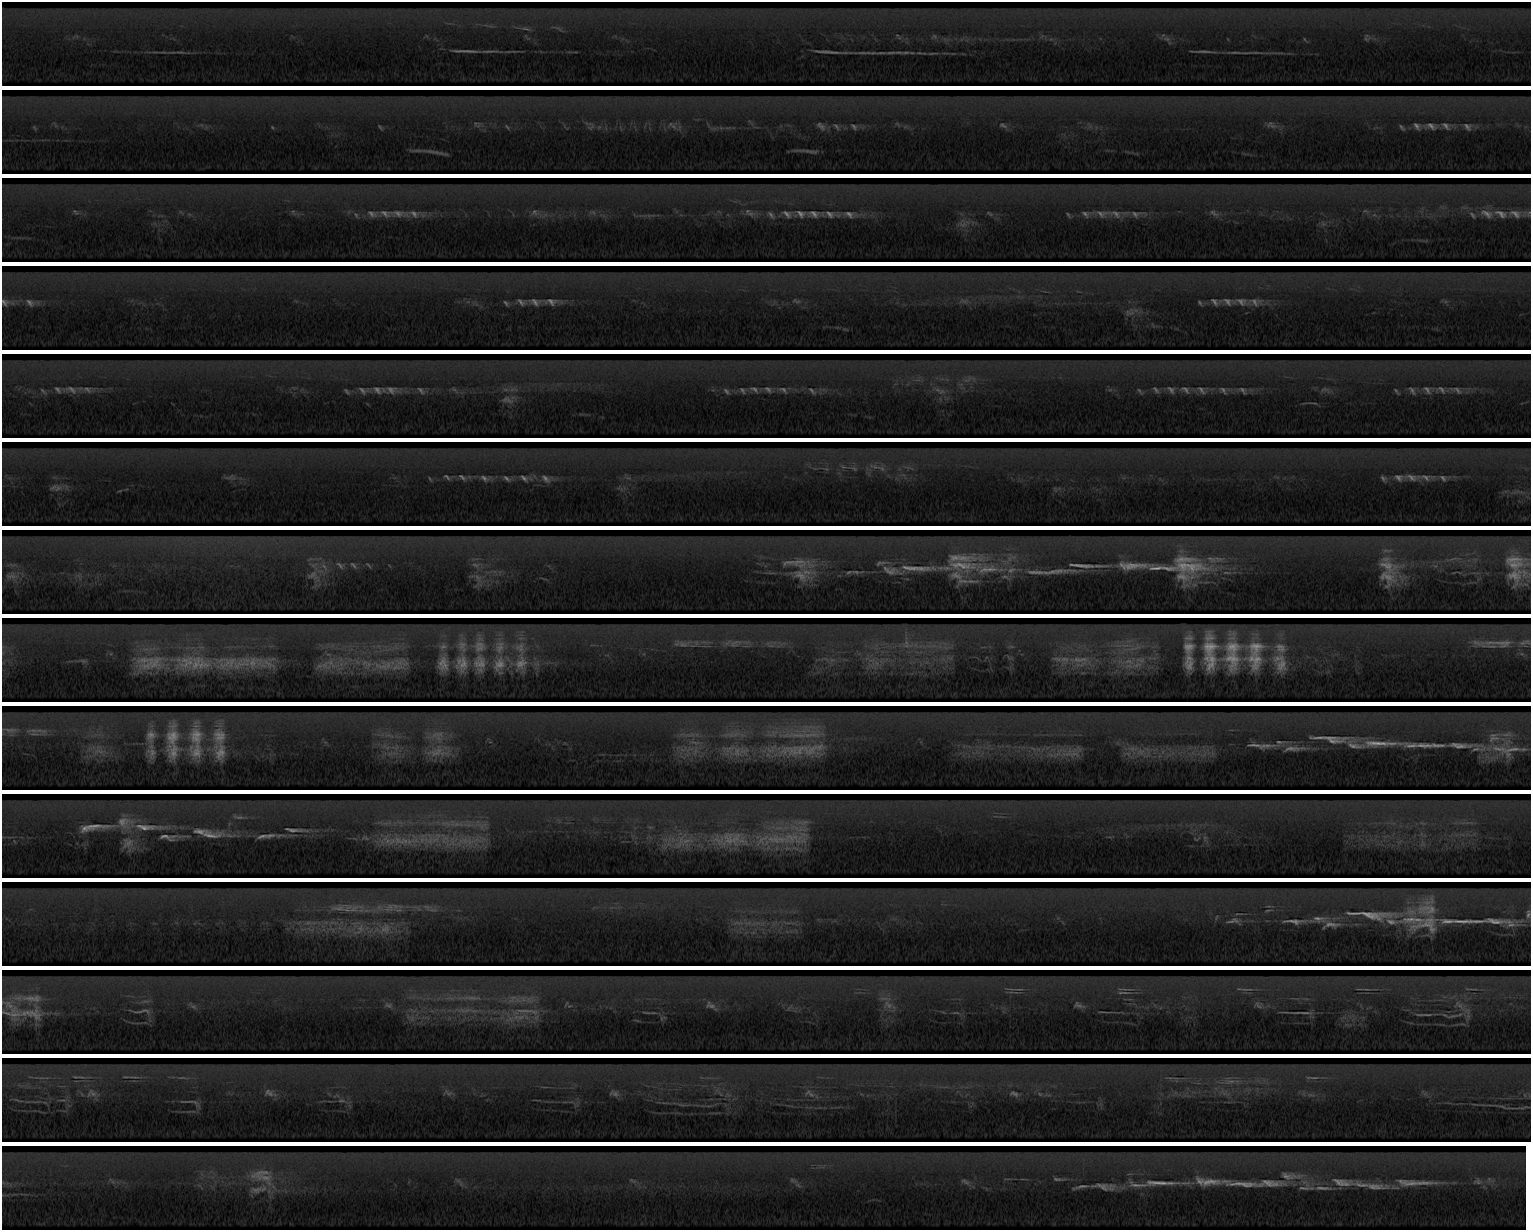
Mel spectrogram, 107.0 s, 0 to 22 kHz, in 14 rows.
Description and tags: birds quiet morning
This is a mostly quiet atmosphere. Close-up Greenfinch, Garden Warbler and European Magpie calls with other birds in background. Recorded with a Zoom H2.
